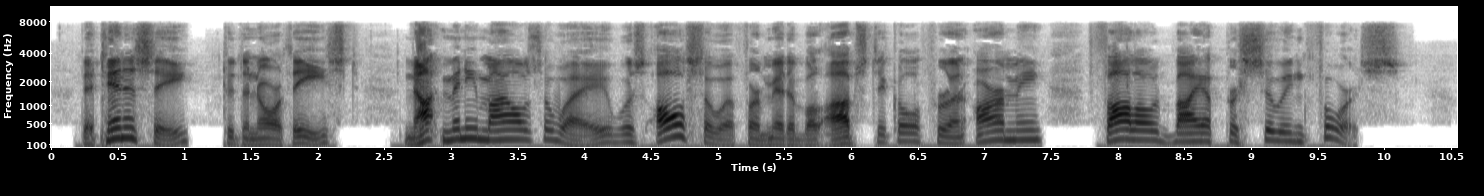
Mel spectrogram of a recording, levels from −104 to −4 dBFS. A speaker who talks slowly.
Yes: slow, 130 wpm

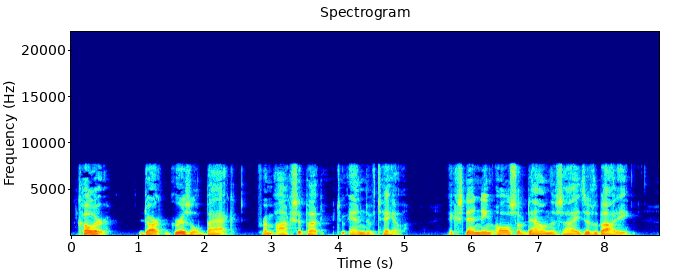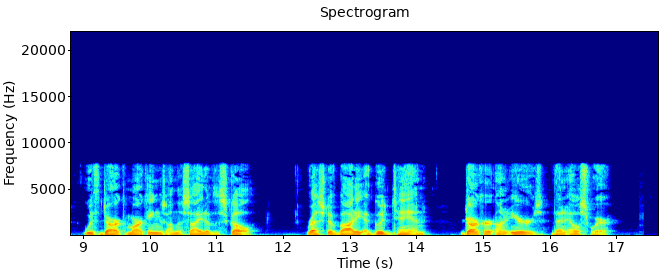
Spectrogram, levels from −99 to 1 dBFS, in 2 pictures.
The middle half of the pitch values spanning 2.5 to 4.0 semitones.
Yes: average, 2.8 semitones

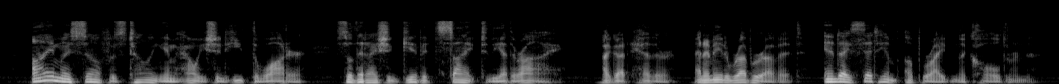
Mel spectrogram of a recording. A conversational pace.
No: fast, 225 wpm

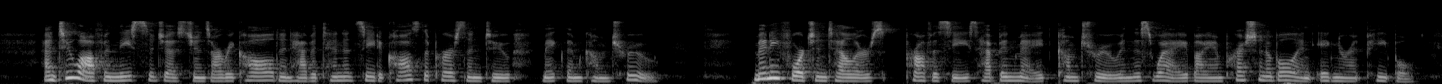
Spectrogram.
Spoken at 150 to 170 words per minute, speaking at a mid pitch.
Yes: average, 160 wpm; medium, 170 Hz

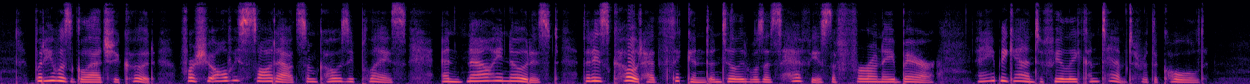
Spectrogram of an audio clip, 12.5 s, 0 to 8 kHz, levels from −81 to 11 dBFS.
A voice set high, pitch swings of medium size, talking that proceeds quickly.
Yes: very high, 255 Hz; average, 4.8 semitones; fast, 210 wpm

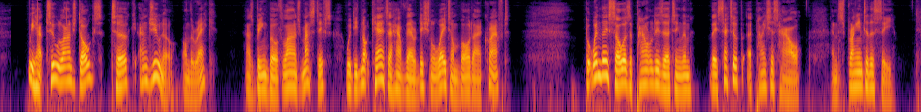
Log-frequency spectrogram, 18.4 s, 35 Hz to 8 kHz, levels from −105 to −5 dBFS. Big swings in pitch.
Yes: wide, 5.9 semitones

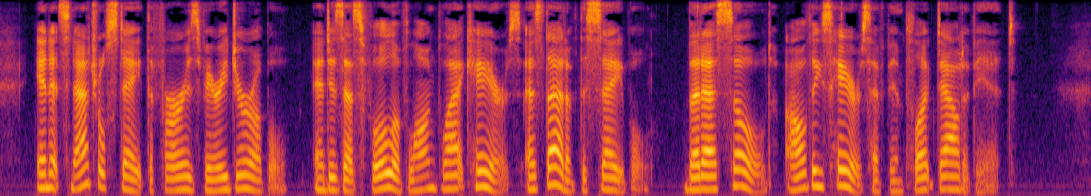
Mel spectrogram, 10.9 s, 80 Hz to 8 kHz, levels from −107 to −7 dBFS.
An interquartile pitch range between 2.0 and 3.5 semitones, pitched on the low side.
No: average, 2.9 semitones; high, 190 Hz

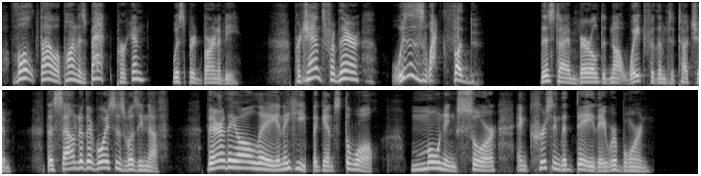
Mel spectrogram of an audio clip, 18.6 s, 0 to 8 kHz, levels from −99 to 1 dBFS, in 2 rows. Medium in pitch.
Yes: medium, 180 Hz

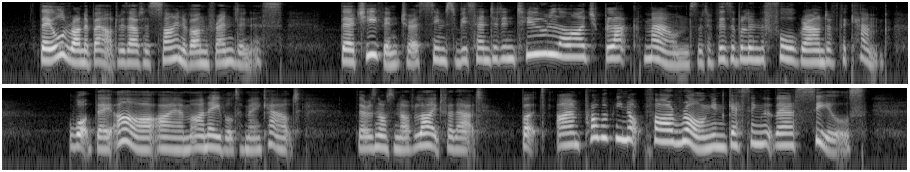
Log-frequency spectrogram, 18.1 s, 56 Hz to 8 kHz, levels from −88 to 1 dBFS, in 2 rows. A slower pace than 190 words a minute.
No: average, 195 wpm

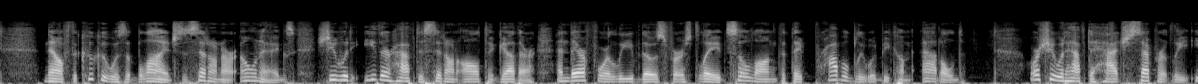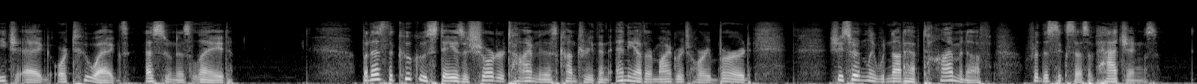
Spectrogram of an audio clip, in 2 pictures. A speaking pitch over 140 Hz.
No: low, 130 Hz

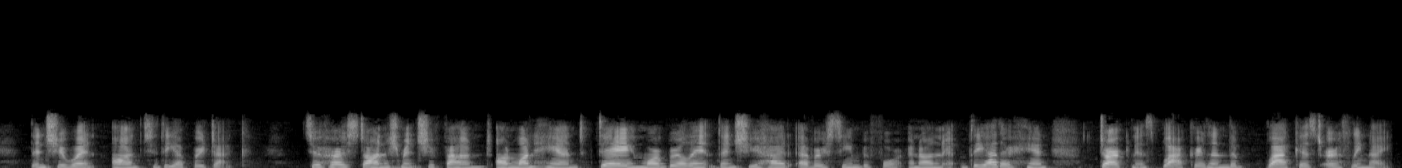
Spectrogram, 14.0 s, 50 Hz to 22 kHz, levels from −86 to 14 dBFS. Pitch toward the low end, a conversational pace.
No: high, 235 Hz; average, 165 wpm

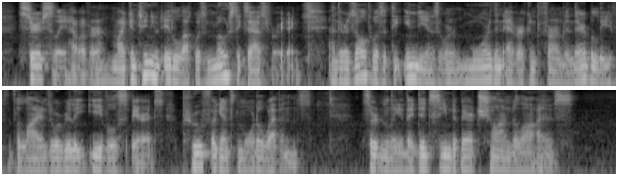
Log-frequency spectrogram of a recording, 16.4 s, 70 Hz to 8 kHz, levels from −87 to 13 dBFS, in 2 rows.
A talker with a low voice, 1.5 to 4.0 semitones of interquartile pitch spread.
Yes: very low, 95 Hz; average, 3.4 semitones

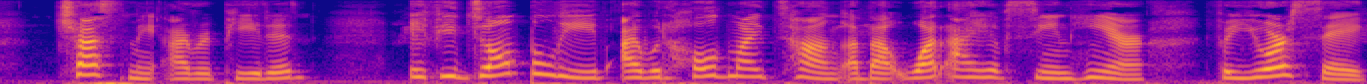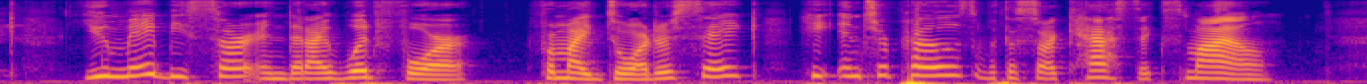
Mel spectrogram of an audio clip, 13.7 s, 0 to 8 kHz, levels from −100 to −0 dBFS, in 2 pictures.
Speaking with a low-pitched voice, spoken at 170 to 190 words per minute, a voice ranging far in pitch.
No: high, 225 Hz; average, 175 wpm; wide, 5.9 semitones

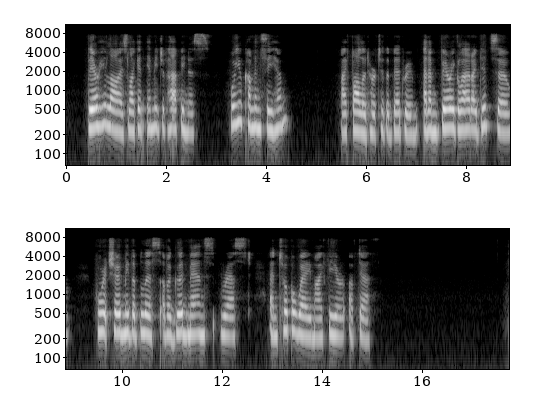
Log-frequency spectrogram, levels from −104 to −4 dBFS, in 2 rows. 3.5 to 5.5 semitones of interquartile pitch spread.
No: narrow, 2.4 semitones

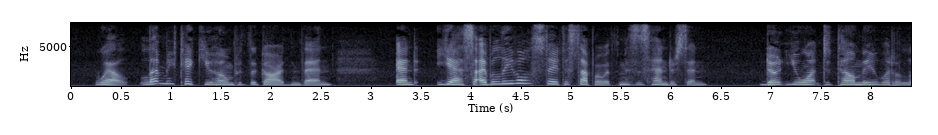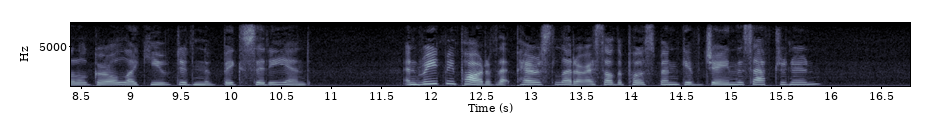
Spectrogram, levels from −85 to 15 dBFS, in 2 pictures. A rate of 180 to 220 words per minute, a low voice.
No: average, 195 wpm; high, 235 Hz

